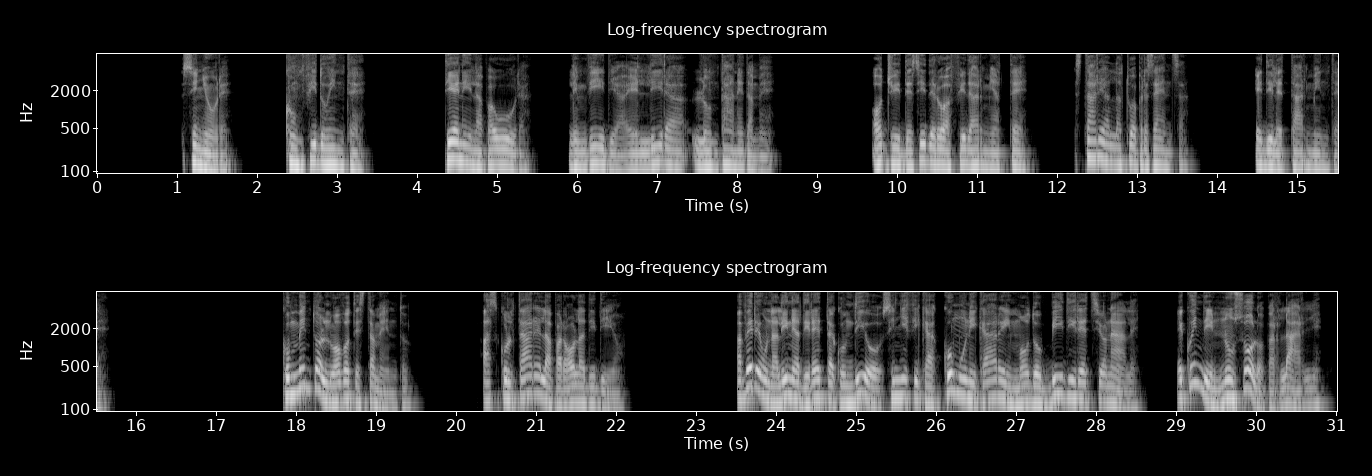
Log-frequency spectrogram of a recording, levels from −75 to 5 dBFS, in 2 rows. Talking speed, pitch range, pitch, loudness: 100 wpm, 95-130 Hz, 110 Hz, -18 LUFS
